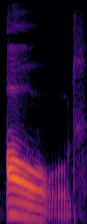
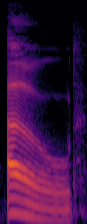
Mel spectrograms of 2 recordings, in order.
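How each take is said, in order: First: The vowel is darkened, sounding a bit like or. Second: The vowel is a clear, pure o sound. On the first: This is how most people say it now. "most people now, including me, would do it more like this" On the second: This style is old-fashioned. "if you want to say it with a clear o"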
